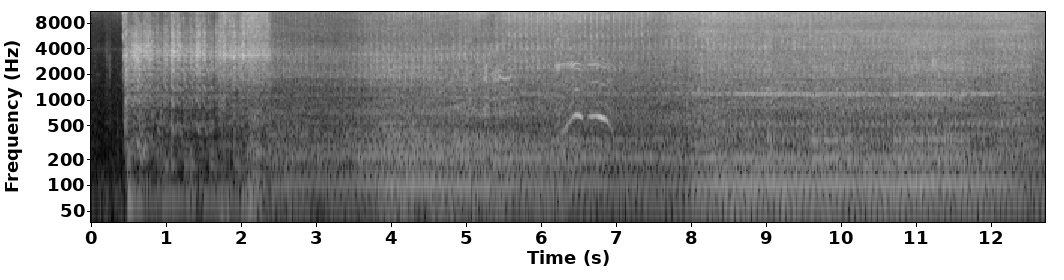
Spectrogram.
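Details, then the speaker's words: 403 Oldsmobile V8 in Baja jet boat, first start after bottom-end rebuild (new bearings, crank), choke set: brief crank, fires right away, settles to steady, even deep idle; 70 psi oil pressure, no water in oil. Normal start-up and idle. "Well, hopefully you can hear me, but she's running. Everything's good."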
